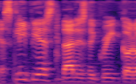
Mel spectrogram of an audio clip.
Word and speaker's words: Asclepius: Despite the way it looks, it is not the Asclepius, it is the Asclepius.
